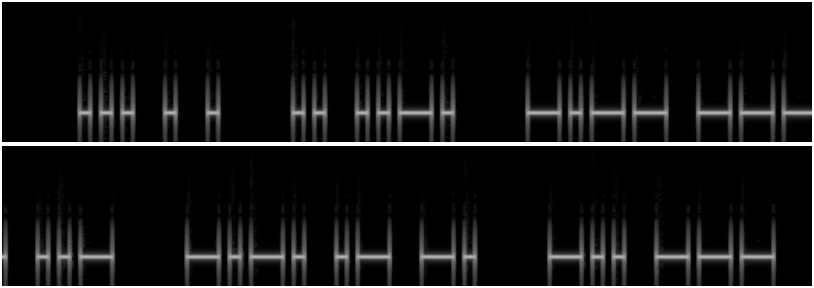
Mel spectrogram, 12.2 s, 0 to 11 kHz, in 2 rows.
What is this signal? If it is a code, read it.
Morse code, heard as a keyed tone, about 14 wpm, 700 Hz. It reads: SEE IF YOU CAN DO
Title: Sentences from Top 1000 Words 15wpm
